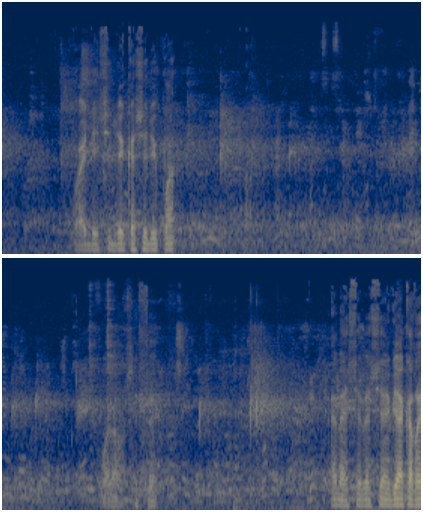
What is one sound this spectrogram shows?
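A crowd of spectators claps and cheers.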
